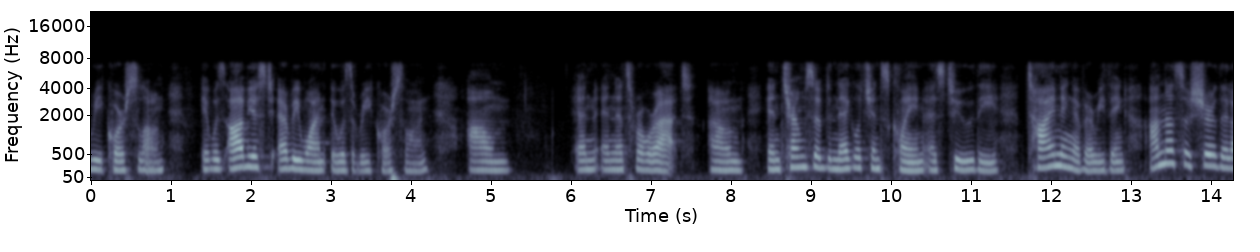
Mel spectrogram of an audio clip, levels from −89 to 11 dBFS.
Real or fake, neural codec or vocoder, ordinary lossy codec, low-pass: fake; codec, 24 kHz, 0.9 kbps, WavTokenizer, medium speech release version 2; AAC, 48 kbps; 7.2 kHz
